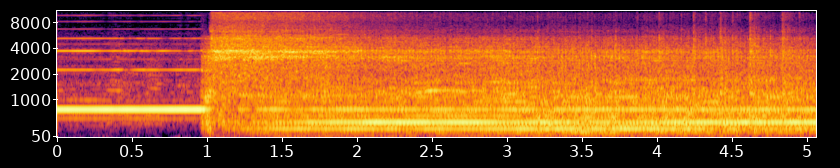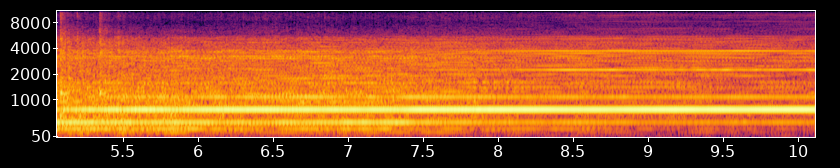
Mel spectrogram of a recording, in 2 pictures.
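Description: An electric guitar chord rings out loudly through an amplifier and slowly fades.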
